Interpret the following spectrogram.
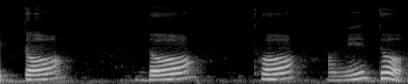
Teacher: તો કે ત, દ, થ અને ધ આપણે બોલીએ એટલે દાંત સાથે છે એ જીભ અડે છે. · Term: દંત્ય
